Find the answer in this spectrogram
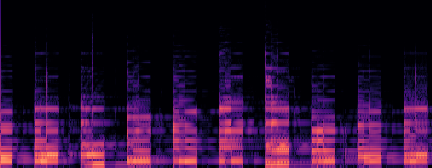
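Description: A synth lead melody of short chord stabs, about nine of them at a little under one a second with short gaps between, played through the Waves Brauer Motion stereo panning and effects plugin.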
